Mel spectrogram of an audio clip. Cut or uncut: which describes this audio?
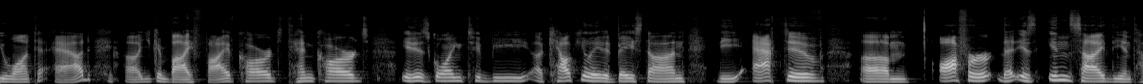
cut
